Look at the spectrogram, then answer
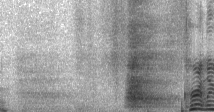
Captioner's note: sighs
